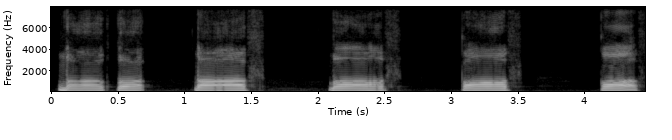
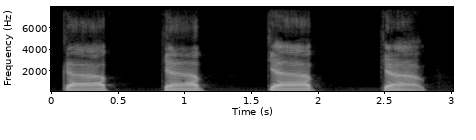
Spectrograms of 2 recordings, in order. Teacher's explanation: In the pronunciation of qaaf, touch your tongue's root, soft part of the plate. But in pronunciation of kaaf, touch your tongue's root of hard part of the plate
